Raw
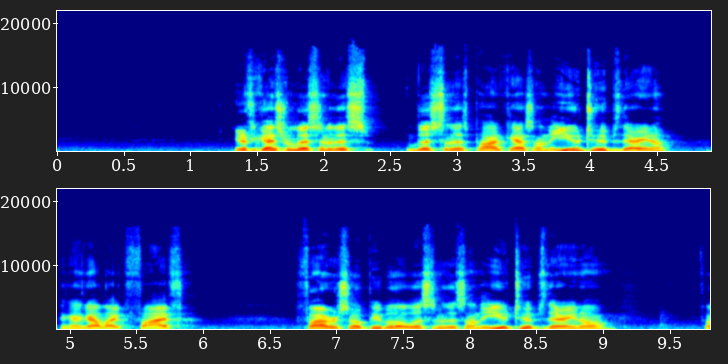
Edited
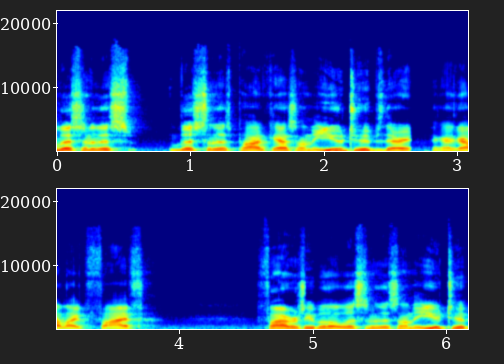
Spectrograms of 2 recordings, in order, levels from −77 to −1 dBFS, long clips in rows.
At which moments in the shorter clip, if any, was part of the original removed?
0:02.6
0:04.9

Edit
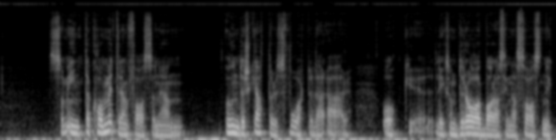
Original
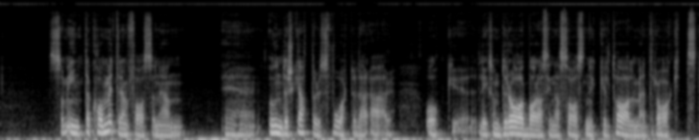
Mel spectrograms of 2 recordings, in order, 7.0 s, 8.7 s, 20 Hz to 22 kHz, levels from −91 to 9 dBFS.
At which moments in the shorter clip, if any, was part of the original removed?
0:02.7

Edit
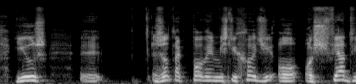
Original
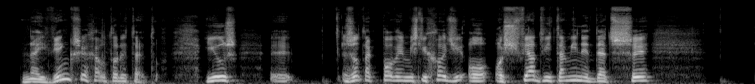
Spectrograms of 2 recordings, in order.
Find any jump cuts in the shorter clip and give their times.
none

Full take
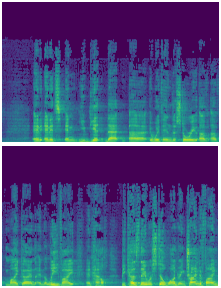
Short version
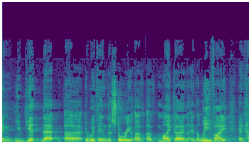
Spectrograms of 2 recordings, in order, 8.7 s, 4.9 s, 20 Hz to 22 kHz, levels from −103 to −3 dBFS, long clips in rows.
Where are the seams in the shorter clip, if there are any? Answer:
none

